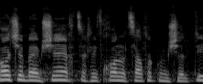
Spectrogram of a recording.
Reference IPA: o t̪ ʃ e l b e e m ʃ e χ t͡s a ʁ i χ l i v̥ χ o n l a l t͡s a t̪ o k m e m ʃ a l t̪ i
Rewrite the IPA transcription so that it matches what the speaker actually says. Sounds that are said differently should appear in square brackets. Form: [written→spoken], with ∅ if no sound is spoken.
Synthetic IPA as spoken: o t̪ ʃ e [l→∅] b e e m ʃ e χ t͡s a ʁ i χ l i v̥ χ o n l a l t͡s a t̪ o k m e m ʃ a l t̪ i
